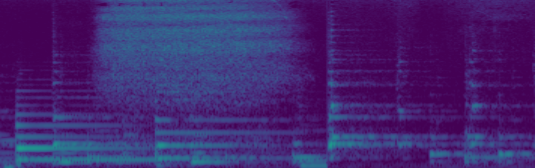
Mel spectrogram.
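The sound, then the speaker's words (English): A single long, airy breath drawn in through the nose during a guided belly-breathing exercise lasts about a second and a half, a soft hissing rush over steady, gentle instrumental music. “Let's breathe one more time. Breathe in through your nose.”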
